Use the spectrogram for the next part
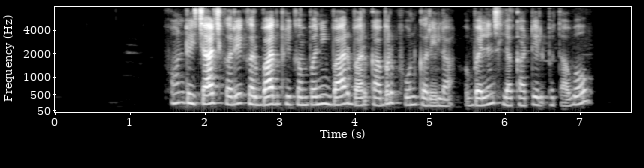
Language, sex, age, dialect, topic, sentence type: Chhattisgarhi, female, 18-24, Northern/Bhandar, banking, question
